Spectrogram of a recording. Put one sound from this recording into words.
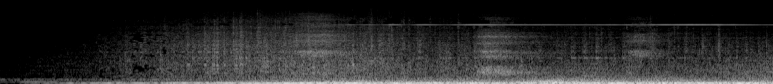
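A race car tumbles and crashes with a deep roar.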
